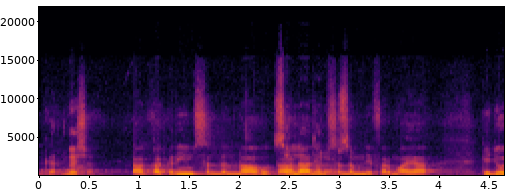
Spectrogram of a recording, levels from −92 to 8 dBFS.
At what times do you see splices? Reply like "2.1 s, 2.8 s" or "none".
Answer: 0.9 s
